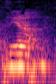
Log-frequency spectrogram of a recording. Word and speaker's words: Neeran: N-E-E-R-A-N. – N-E-E-R-A-N. – Yeah, you can think of it like this. Like me, Ron, roll your R. Miran.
